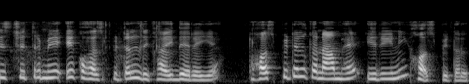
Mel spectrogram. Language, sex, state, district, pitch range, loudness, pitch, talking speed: Hindi, female, Delhi, New Delhi, 235-310 Hz, -19 LUFS, 260 Hz, 205 wpm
